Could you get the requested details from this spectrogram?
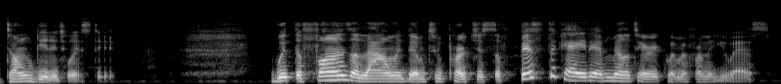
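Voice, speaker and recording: In a very animated bass voice and at a moderate pace, a woman reads an article aloud and keeps interrupting herself with indignant, emphatic comments. The sound quality is lo-fi and a little dull.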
